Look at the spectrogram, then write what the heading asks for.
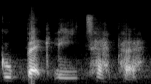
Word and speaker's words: Göbekli Tepe: It's pronounced roughly like Göbekli Tepe, and it's truly one of the most astonishing discoveries in modern archaeology.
